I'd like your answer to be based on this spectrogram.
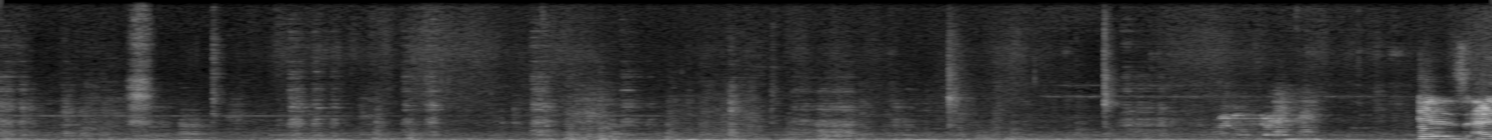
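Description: Tourist train rolling on rails in Skagway, heard from inside a passenger car: a continuous low rumble and rattle with clicks and brief squeals, loud and steady throughout.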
